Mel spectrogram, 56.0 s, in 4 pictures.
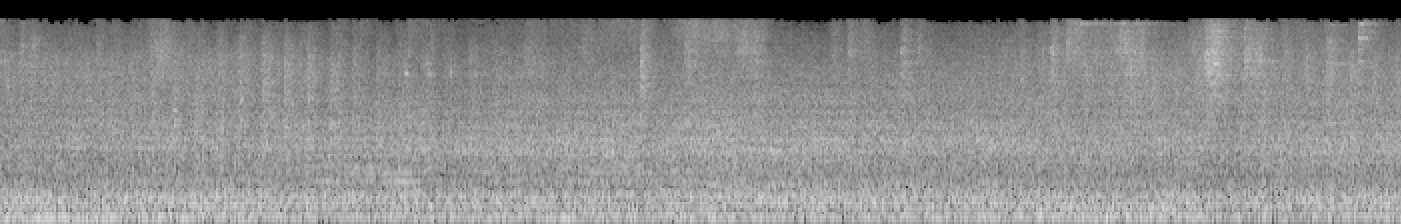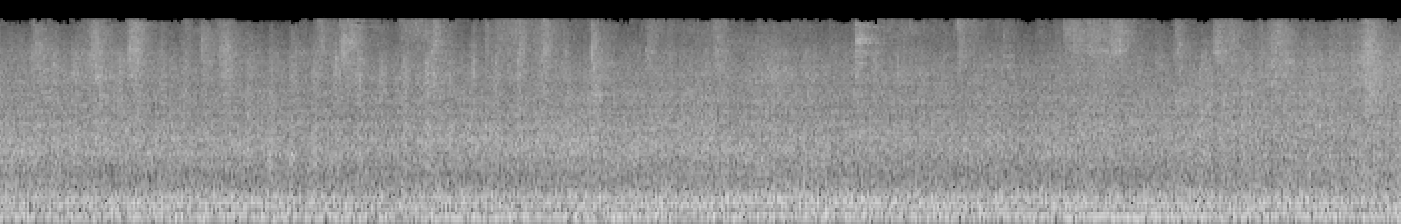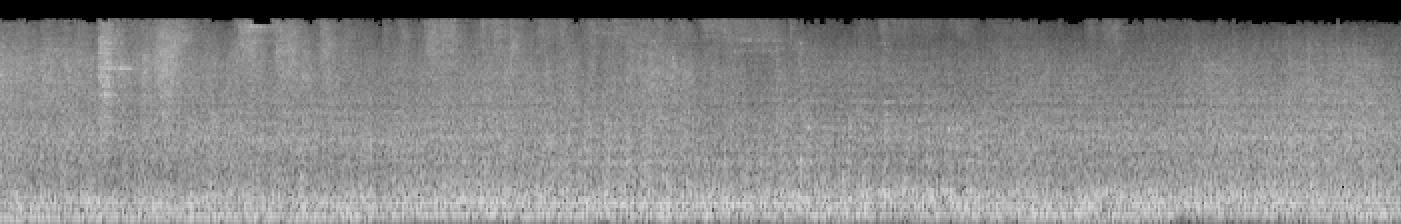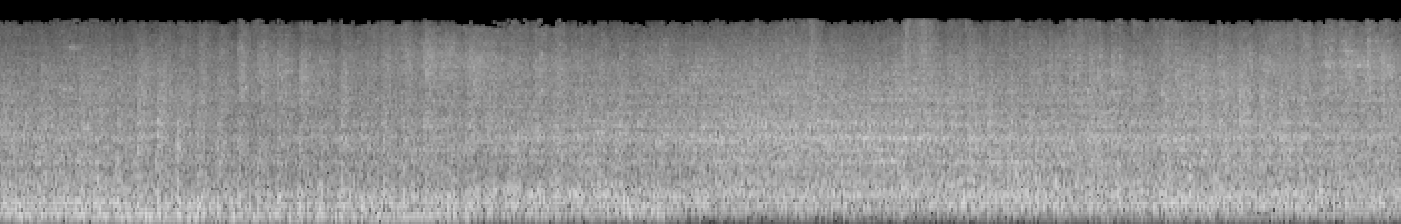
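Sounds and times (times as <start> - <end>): wheels clacking over rail joints: 0.0 - 7.8
train wheels rolling on rail: 0.0 - 56.0.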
